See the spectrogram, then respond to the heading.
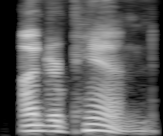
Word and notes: underpin: American English

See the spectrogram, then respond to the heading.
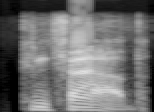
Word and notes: confab: American English

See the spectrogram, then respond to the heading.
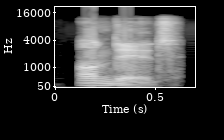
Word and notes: on dit: British English

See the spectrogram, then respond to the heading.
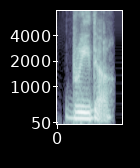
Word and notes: breather: Indian

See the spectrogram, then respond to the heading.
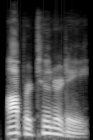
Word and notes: opportunity: American English

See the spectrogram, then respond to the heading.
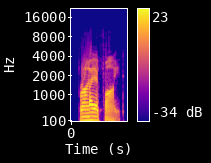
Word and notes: bryophyte: American English

